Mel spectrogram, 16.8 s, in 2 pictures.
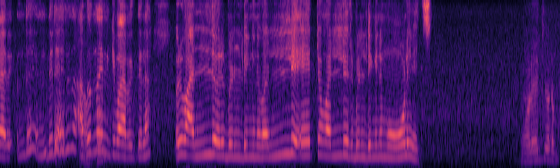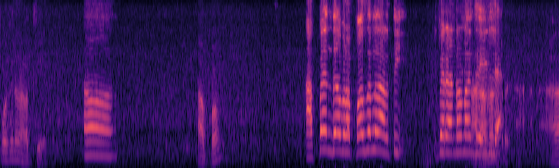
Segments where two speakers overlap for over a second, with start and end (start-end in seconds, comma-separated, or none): none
